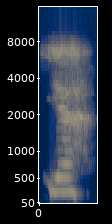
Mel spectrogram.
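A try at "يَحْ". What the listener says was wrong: Hati-hati. Ini H besar. Jangan jadi H kecil. Yah,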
